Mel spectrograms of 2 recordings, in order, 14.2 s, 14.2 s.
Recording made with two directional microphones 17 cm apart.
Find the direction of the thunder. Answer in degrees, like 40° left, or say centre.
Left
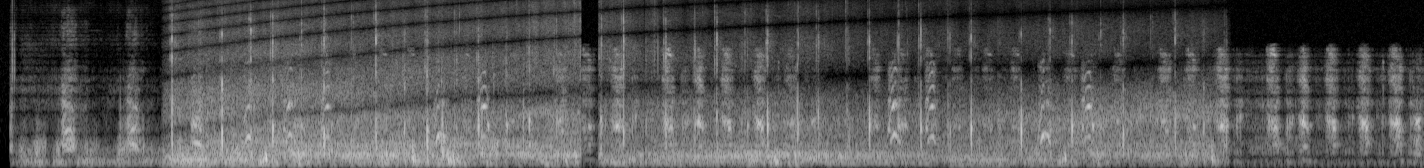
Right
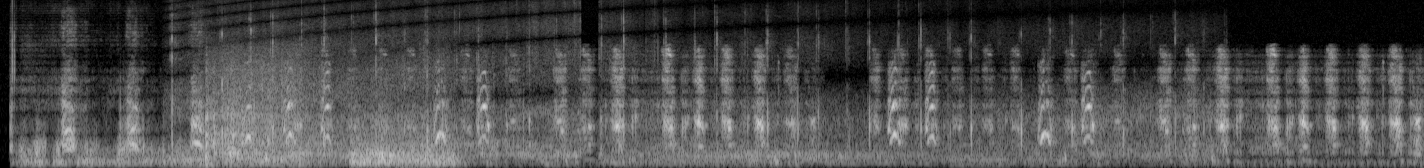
60° right.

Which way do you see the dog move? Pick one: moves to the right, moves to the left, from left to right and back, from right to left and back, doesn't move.
doesn't move.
